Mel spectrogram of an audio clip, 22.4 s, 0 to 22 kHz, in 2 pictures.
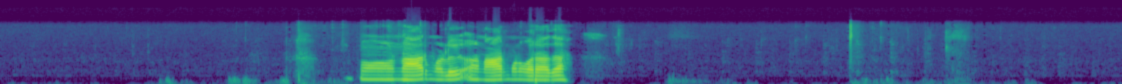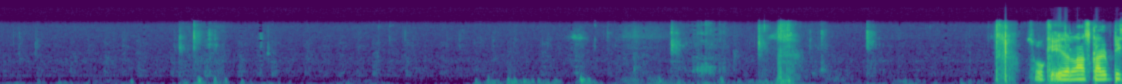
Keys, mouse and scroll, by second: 2.3-6.1 drag, 6.1 g, 8.8 scroll down 1, 9.1 shift+middle click, 9.4-10.4 scroll up 2, 10.4-11.3 scroll down 1, 11.3 e, 15.1-17.8 middle drag, 17.8 KP_1, 19.2 ctrl+z, 20.4 click, 21.2 scroll down 1, 21.2-22.4 middle drag.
